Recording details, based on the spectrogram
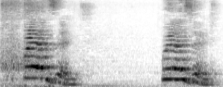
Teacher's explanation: if it is a noun, you have to stress on syllable number 1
